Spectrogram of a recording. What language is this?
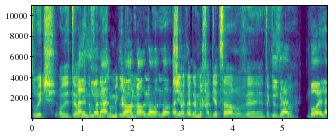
Hebrew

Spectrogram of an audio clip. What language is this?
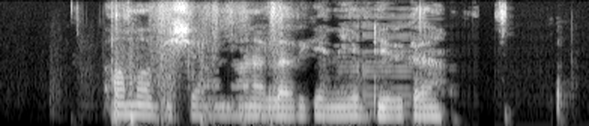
Tamil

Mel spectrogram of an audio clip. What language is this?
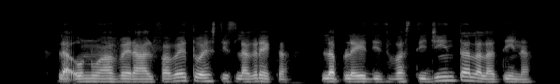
Esperanto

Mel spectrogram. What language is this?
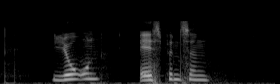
Danish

